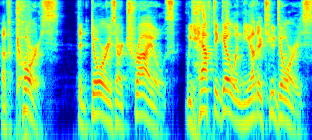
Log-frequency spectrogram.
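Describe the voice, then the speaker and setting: Putting on a character voice, a man speaks at a fairly slow pace. His medium pitch moves with lively intonation. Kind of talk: radio comedy drama.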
